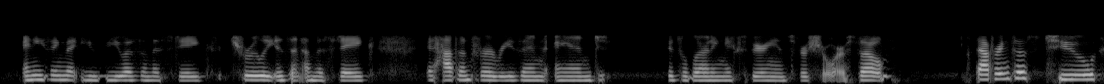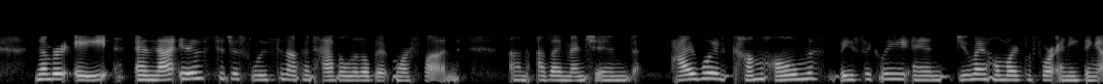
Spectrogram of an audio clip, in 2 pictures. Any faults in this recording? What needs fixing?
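Codec 2 vocoder damage runs throughout the clip, and it is heavy. The speech has the robotic, buzzy character of a parametric coder, which fits Codec 2 at its 3.2 kbit/s mode. Only pitch, voicing, energy and a coarse spectral envelope survive. The decoder then rebuilds the voice from sine waves, so the original waveform is gone. Nothing is heard above 3.8 kHz. To prevent this, carry the speech over a waveform-preserving codec such as Opus at a speech-grade bitrate instead of a low-rate vocoder.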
